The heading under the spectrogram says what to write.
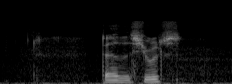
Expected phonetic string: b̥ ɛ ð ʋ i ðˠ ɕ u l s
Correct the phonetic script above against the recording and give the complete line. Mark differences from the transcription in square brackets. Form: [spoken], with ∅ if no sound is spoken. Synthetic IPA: [d̥] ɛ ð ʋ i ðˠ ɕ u l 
